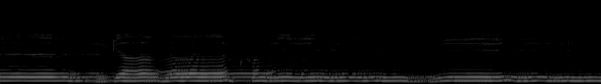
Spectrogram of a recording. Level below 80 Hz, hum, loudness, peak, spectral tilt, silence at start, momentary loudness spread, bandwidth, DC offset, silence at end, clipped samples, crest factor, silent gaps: under -90 dBFS; none; -49 LUFS; -34 dBFS; -7 dB/octave; 0 s; 6 LU; 14 kHz; under 0.1%; 0 s; under 0.1%; 14 dB; none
